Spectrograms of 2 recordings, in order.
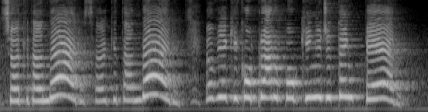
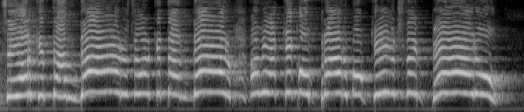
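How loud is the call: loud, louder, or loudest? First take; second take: loud; loudest. First: It is called out at a moderate shout. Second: It is shouted at the loudest level.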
